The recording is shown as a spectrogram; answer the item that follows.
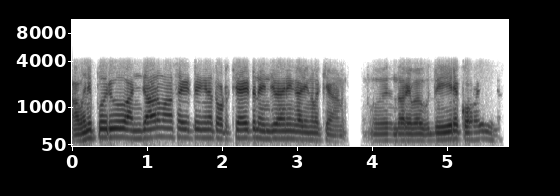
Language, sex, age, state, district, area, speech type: Malayalam, male, 18-30, Kerala, Kozhikode, urban, conversation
